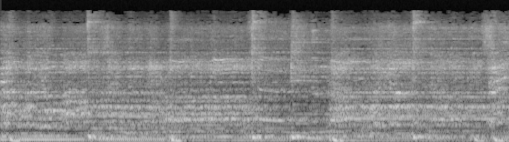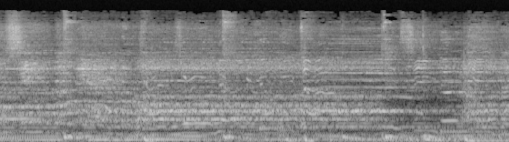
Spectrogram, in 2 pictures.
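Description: A Mandarin pop song played through a car's ZR Prestige speaker system, heard inside the cabin: voices singing together over a band, with a strong bass beat.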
